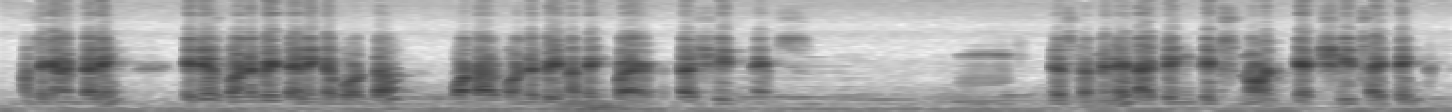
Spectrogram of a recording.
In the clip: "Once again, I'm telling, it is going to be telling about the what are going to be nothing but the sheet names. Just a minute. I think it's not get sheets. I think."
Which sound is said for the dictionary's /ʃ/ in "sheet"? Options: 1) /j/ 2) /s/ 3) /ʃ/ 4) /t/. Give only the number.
3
